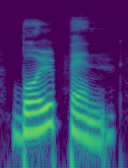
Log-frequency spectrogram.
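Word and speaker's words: 볼펜: Bolpen.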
